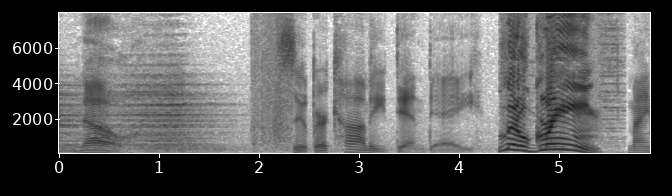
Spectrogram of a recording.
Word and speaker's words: Dende: it will say my name no super commie dende little green my name is den de I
